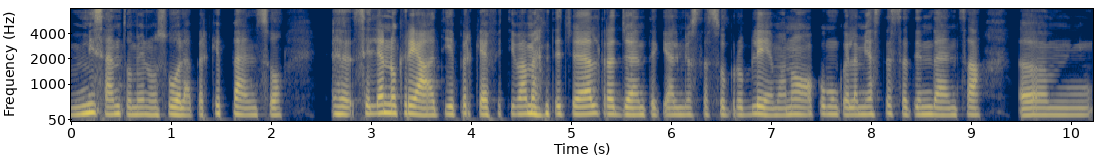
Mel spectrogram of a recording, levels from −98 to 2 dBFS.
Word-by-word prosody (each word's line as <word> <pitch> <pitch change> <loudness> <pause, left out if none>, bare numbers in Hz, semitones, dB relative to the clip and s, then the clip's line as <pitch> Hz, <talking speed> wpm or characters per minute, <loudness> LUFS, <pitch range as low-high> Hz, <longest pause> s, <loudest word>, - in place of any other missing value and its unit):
mi 210 +6 +6
sento 195 -3 +1
meno 190 -1 -1
sola 185 -1 +1
perché 185 +3 -5
penso, 185 -1 -2 0.5
uhm, 205 -2 +2
se 210 - -2
li 215 +2 +2
hanno 225 -1 +7
creati 200 -3 +3
è 200 - +4
perché 210 -2 -2
effettivamente, 205 +1 +2
c'è 200 0 -2
altra 200 0 +3
gente 190 -1 0
che - - -8
ha - - -2
il 185 - -2
mio 190 - -4
stesso 190 +1 -7
problema, 185 0 -1
no, 195 0 0
o - - -6
comunque 195 -2 -4
la 190 - -1
mia 195 +1 -1
stessa 195 0 -6
tendenza, 185 -1 -2 0.4
uhm, 180 +1 -2
190 Hz, 180 wpm, -24 LUFS, 185-205 Hz, 0.5 s, hanno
